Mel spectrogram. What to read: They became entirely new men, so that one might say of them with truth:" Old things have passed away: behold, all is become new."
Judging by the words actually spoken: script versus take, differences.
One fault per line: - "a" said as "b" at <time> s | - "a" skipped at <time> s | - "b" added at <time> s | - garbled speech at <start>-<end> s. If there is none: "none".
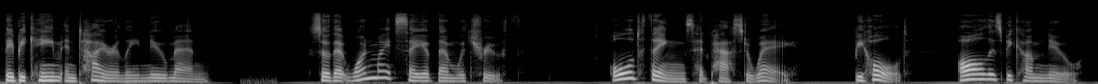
- "have" said as "had" at 6.9 s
